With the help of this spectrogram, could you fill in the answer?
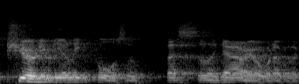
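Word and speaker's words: Bersaglieri: the Elite Force of Bestiligari or whatever they're called. I don't think you pronounce the G actually.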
